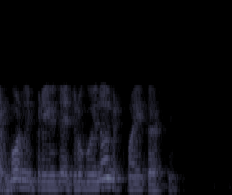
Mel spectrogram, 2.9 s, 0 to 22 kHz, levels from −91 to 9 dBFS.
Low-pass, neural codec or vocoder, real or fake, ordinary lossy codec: 3.6 kHz; none; real; MP3, 24 kbps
